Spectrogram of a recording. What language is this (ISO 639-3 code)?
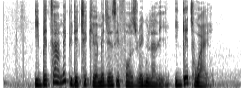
pcm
